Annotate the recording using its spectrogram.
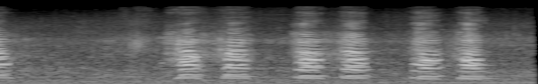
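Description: Car horn honking in short double beeps, three times about a second apart.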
